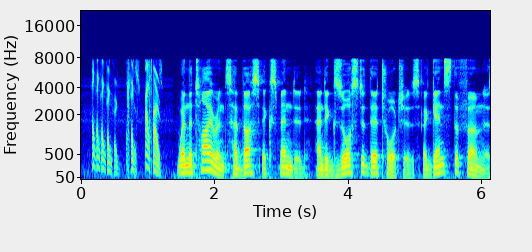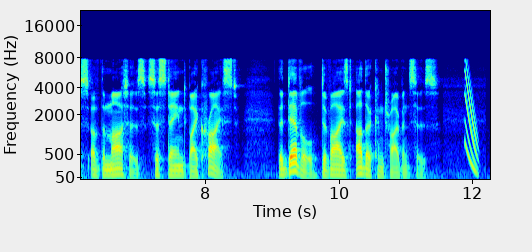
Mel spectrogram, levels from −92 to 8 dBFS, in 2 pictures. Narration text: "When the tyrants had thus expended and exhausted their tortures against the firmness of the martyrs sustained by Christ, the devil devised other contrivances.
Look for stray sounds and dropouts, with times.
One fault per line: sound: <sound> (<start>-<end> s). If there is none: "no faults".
sound: chirp (0.2-1.2 s)
sound: chirp (11.9-12.1 s)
